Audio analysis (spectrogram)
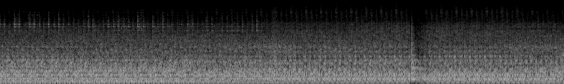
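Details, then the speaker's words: Ford 55 backhoe diesel, engine rebuilt, converted into a custom loader, at first startup since the backhoe was removed: steady, even idle with a regular firing beat and no knocks or misses. Normal, healthy diesel idle. "All right, listen to her. She sounds so good."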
